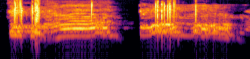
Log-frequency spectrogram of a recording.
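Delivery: high, drawn-out plea; crying out. Acted. Preacher showing believers how to call on Jesus, crying out. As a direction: call upward for help at a high pitch. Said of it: "untuk teriak kepada Yesus".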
